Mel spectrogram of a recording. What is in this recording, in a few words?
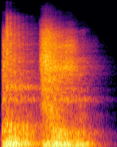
Humanoid Fast Grunt; Monster Sounds; The Decline Of Warriors; Monster Sounds Volume II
